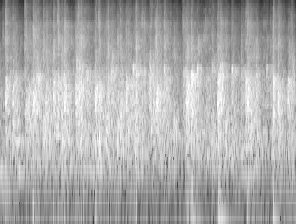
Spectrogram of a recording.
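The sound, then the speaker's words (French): Steady applause from a crowd for the painters of a large fresco, many hands clapping in a dense, continuous patter at fairly high volume for several seconds, with no voices standing out. “D'ailleurs, on va applaudir.”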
